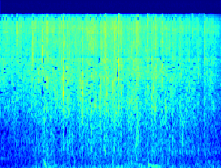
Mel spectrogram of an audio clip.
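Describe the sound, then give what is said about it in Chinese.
Audience applause at a comedy show welcomes a performer to the stage. Many hands clap in a dense, even roar that holds steady throughout, with no talk over it. “掌声有请连春建。”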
